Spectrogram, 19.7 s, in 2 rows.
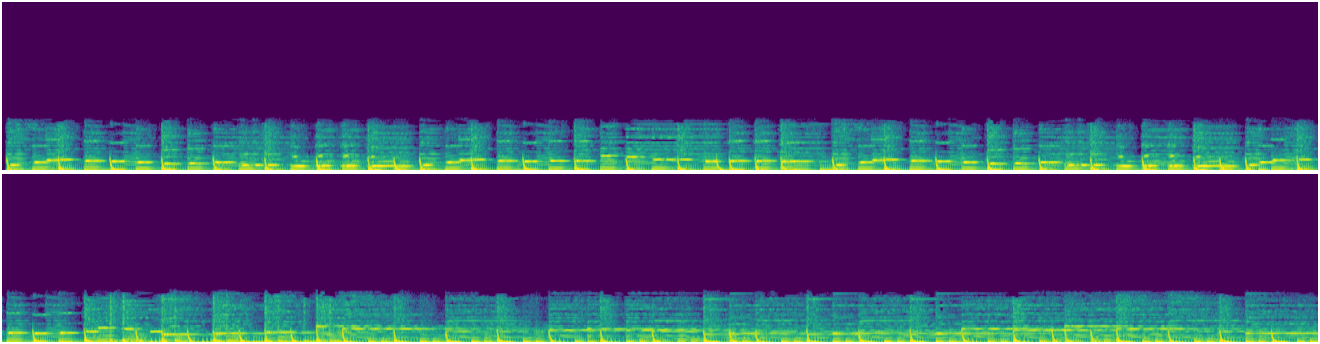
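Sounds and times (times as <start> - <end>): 
background music: 0.0 - 19.7.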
